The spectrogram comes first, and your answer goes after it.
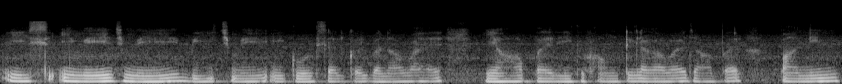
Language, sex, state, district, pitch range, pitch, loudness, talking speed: Hindi, male, Rajasthan, Jaipur, 135-145 Hz, 140 Hz, -18 LUFS, 155 wpm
